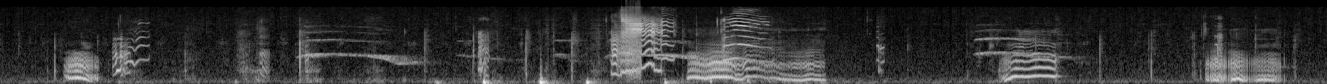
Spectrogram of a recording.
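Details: Calitabby cat in heat taking in a young calico kitten, evening of 8 September 2021. Drawn-out moaning cries mix with higher, bending mews and a few sharp clicks and knocks between calls.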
